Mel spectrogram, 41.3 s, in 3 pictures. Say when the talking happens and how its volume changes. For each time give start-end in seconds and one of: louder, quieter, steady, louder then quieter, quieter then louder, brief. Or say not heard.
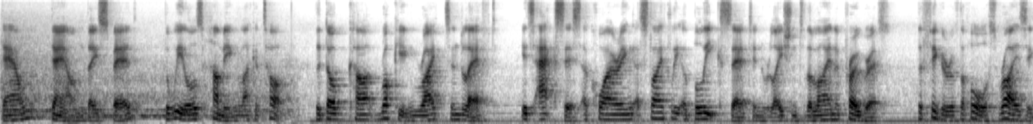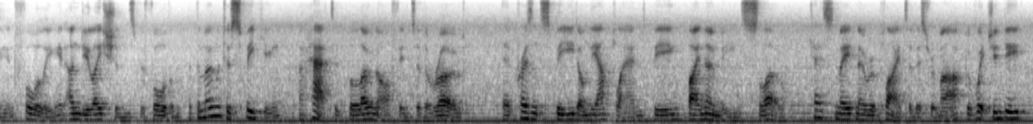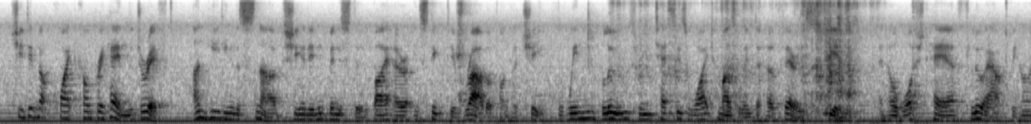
0.0-41.2 steady.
